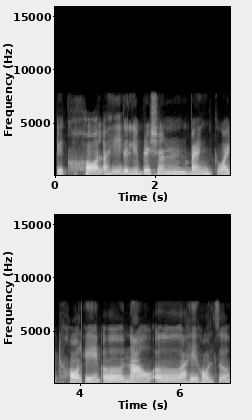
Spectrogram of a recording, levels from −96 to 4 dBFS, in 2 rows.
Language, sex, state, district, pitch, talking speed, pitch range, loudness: Marathi, female, Maharashtra, Sindhudurg, 245 Hz, 110 wpm, 235-265 Hz, -18 LUFS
